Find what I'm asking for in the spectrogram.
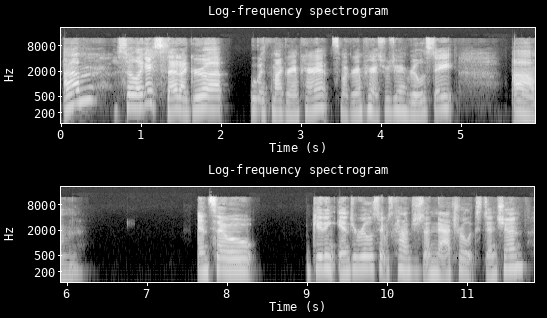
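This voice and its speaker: A woman's voice: mid-range voice, moderate pace, fairly bright tone, no room sound. A woman in her forties, a real estate investor answering interview questions in a chatty way, with many "um"s and self-corrections.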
